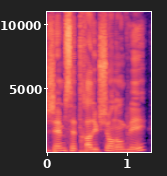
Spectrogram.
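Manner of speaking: ordinary talk, nothing marked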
